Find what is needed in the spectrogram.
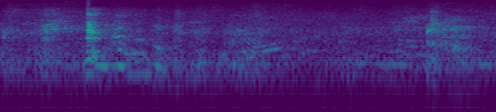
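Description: Crowd chatter: many people talking at once, indistinct, with one nearer voice briefly standing out about half a second in.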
